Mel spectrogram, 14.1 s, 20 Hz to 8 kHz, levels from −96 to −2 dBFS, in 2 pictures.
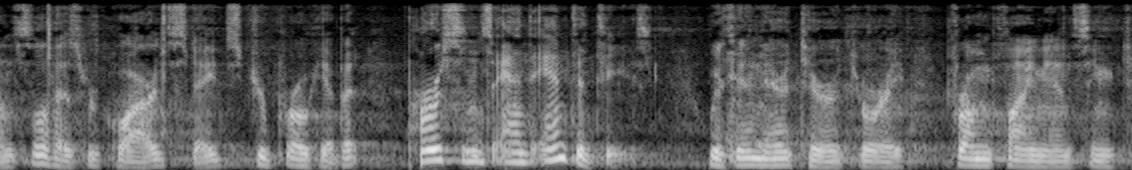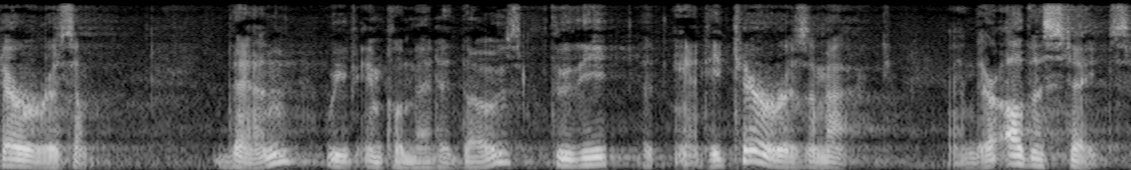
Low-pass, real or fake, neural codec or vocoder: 7.2 kHz; fake; codec, 16 kHz, 16 kbps, FreqCodec, smaller model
